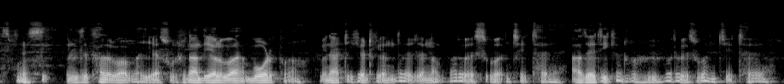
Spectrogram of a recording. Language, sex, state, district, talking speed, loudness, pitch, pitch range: Hindi, male, Uttar Pradesh, Varanasi, 190 wpm, -19 LUFS, 100 Hz, 90-110 Hz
